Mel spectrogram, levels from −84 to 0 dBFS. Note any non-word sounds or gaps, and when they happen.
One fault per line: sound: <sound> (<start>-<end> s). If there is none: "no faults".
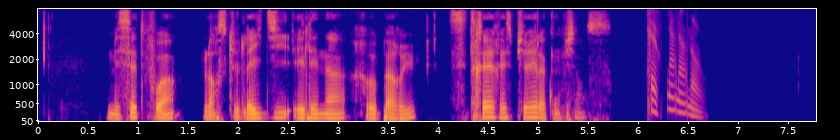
sound: chirp (6.1-6.7 s)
